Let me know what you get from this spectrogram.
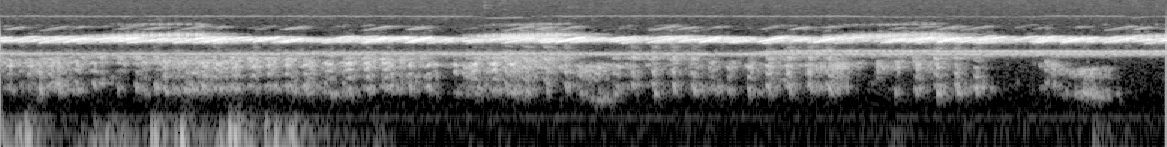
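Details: Early spring night at a pond in Missouri, full of tree frogs, croaking frogs and toads. A constant piercing peep chorus sits above a steady trill, with a pulsing, rattling croak chorus below. A few low thumps come early.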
